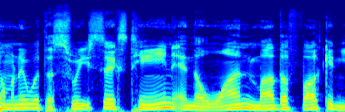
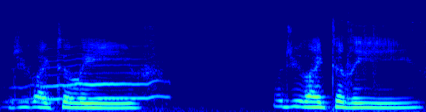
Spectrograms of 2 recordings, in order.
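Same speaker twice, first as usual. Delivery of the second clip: voicing the cat; 2 semitones higher, 22 dB quieter than usual. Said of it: "And just going".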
